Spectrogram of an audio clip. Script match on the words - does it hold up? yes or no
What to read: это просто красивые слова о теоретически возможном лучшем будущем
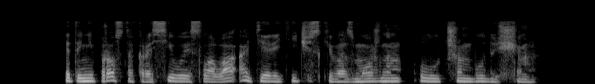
no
